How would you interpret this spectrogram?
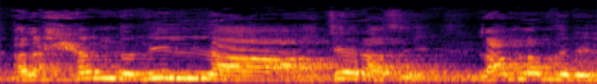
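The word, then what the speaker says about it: الحمد لله: লা দ্বারা পড়তে হবে শুধুমাত্র জেরের ক্ষেত্রে লা দ্বারা যেমন আলহামদুলিল্লাহ জের আছে লাম লাম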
